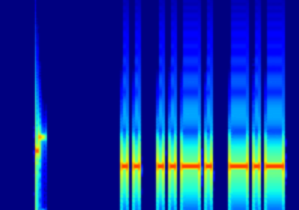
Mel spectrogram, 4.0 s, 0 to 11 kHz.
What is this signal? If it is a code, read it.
Morse code, heard as a keyed tone, about 15 wpm, 700 Hz. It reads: IFK
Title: USA Call Sign Postfixes - 3 Letters 15wpm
